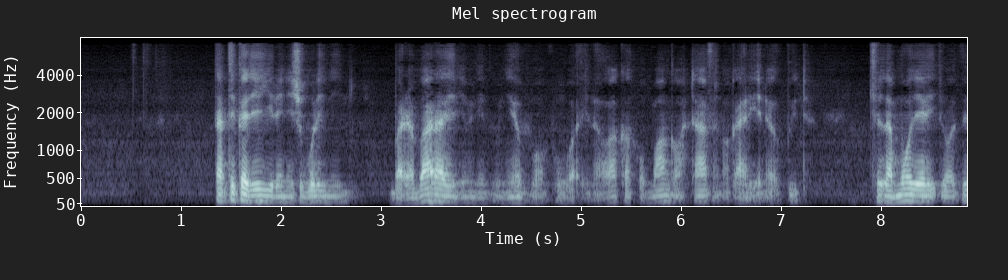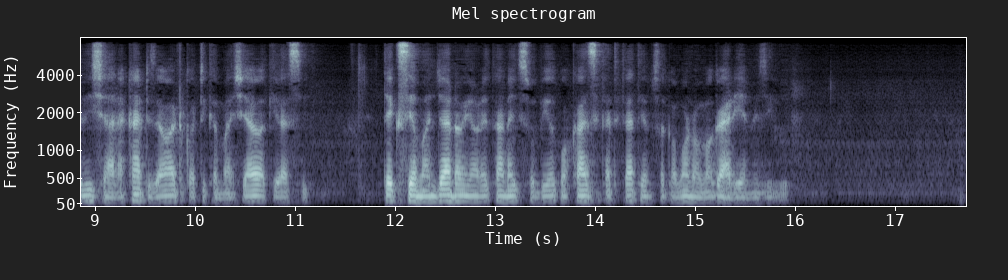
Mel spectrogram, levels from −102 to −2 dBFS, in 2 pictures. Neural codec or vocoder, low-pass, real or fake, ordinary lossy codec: codec, 16 kHz, 0.7 kbps, FocalCodec; 7.2 kHz; fake; MP3, 48 kbps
